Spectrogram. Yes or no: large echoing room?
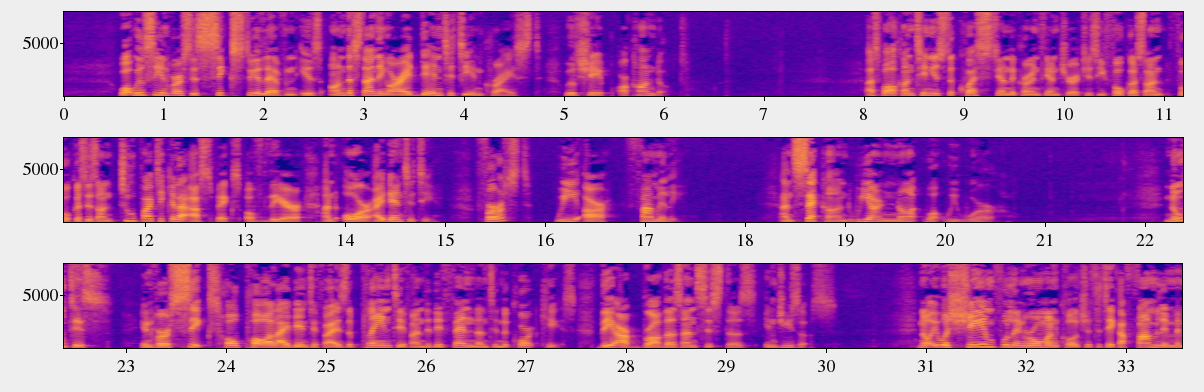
yes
